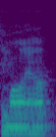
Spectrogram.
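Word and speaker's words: Myr: It's pronounced Maya.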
